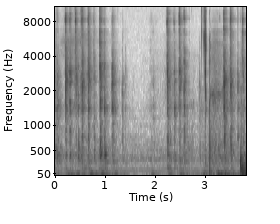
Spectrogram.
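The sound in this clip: Rapid typing of messages, a busy run of key taps that pauses briefly midway and then resumes in quick clusters, with no voices.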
